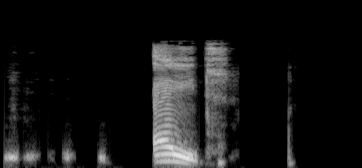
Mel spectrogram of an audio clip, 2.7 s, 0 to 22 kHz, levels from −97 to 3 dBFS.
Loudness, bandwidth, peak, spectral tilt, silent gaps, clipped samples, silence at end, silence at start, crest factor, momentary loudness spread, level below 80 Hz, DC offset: -16 LUFS; 8 kHz; -2 dBFS; -5 dB/octave; 0.62-0.71 s, 0.92-1.13 s; under 0.1%; 1.05 s; 0.05 s; 18 dB; 26 LU; -60 dBFS; under 0.1%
